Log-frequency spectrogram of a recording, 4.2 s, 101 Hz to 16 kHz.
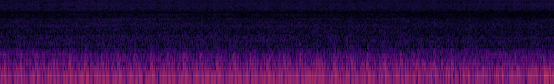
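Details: Ford/Lincoln 4.6L 32V V8 after repairing blown-out spark plug threads with threaded insert and Loctite: even, steady rumble with no misfire stumble, ticking or hiss; normal running.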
